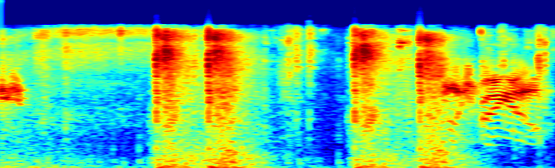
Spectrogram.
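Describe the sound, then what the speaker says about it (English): A flashbang grenade goes off in a tactical shooter game during a grand-finals esports match, heard as several sharp, booming bursts in quick succession while a commentator talks over them. "Flash bang"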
